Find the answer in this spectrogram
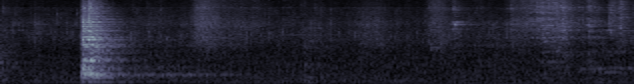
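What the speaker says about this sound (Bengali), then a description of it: "আমি এবার ঢাকাটা খুলে দিচ্ছি ঢাকাটা আমি খুলে দিলাম" A lid lifted off a cooking pot of watermelon rind curry gives one sharp metallic clank, then faint sizzling and light clinks continue quietly.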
